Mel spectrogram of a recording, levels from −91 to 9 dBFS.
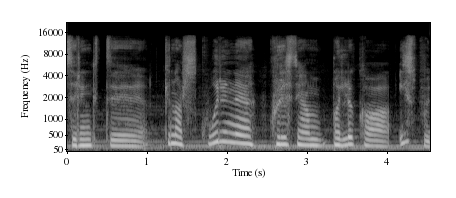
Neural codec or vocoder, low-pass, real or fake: codec, 44.1 kHz, 7.8 kbps, Pupu-Codec; 14.4 kHz; fake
